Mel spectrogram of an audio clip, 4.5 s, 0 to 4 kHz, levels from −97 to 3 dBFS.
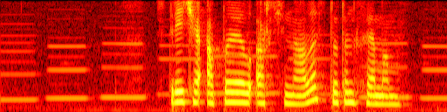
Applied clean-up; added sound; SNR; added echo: none; Wind instrument, woodwind instrument; 18 dB; none.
